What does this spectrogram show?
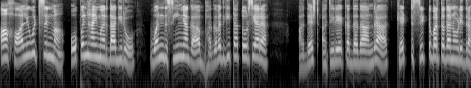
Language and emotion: Kannada, angry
